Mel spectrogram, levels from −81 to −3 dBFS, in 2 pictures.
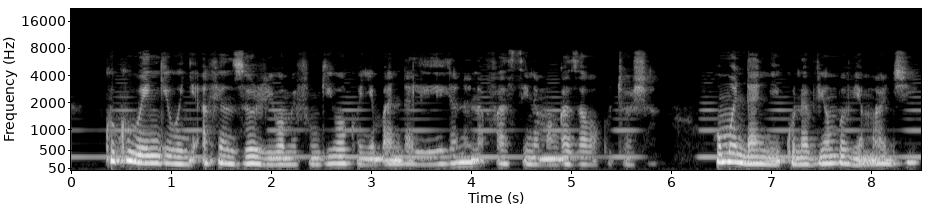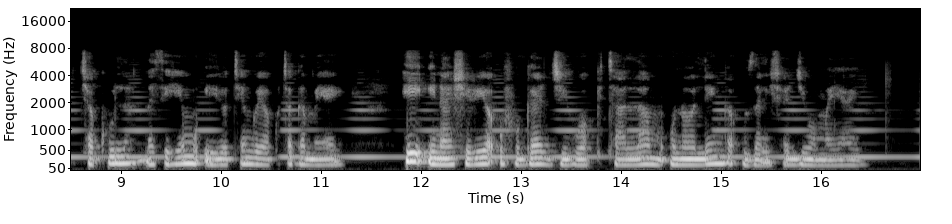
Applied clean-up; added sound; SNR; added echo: none; Wind instrument, woodwind instrument; 15 dB; none.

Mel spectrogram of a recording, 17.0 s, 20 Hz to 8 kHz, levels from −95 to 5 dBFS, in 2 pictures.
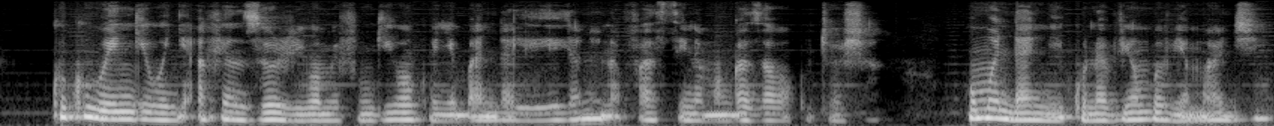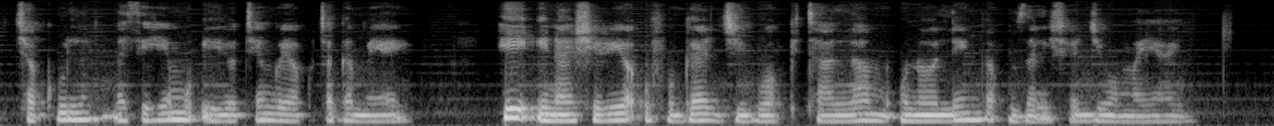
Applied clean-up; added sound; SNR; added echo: neural separator model SepFormer DNS4.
